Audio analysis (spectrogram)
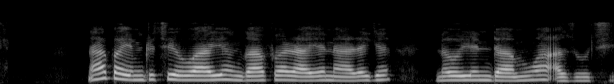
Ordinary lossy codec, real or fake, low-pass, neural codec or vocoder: MP3, 48 kbps; fake; 7.2 kHz; codec, 16 kHz, 8 kbps, FunCodec, trained on Chinese and English, 25 frames a second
